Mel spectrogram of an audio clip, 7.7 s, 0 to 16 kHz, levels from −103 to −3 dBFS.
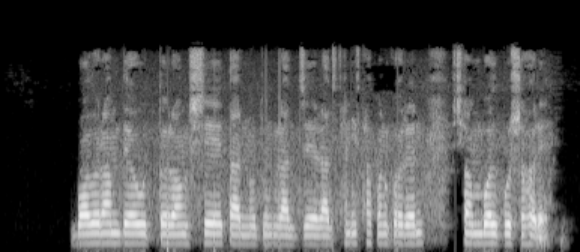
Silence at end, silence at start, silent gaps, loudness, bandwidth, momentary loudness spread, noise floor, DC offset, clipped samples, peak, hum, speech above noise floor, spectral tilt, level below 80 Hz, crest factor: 0.4 s; 0.95 s; none; -18 LUFS; 8.2 kHz; 10 LU; under -90 dBFS; under 0.1%; under 0.1%; -2 dBFS; none; over 72 dB; -4.5 dB/octave; -58 dBFS; 16 dB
